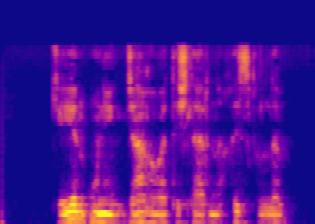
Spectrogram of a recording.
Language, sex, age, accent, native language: Uzbek, male, 18-24, Samarqand, Uzbek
